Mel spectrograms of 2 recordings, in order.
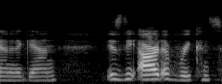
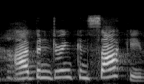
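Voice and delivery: a loud, higher bellow; 6 semitones higher, 7 dB louder than usual. A narrator's reading. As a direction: bellow it back at the old man. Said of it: "the laborer bellowed back".

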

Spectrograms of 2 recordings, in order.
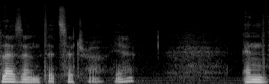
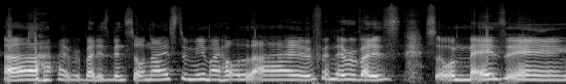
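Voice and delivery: higher and louder, a gushing, overwhelmed thank-you; gushing gratitude; 9 semitones higher, 8 dB louder, faster than usual. Retold or imitated. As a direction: play someone swept away by gratitude, bubbling over. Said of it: "lost in the gratitude".

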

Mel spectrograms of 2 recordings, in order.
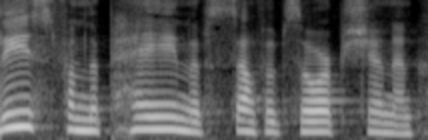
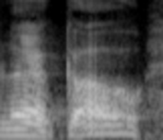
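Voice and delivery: low, booming command; God voice; 6 semitones lower than usual. Acted. God instructing the clinging man, deep booming voice. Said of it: "And the voice booms out".

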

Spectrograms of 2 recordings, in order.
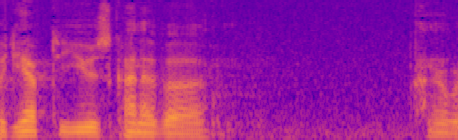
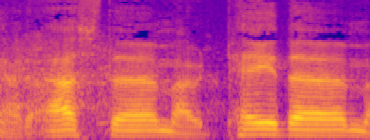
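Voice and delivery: mock exasperation; 3 semitones higher, 11 dB louder, slower than usual. Real, not acted. Exaggerating to stop chatter.

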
